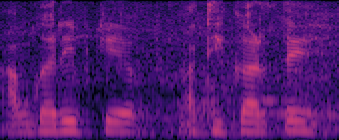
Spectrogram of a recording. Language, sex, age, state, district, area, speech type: Maithili, female, 30-45, Bihar, Madhepura, rural, spontaneous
